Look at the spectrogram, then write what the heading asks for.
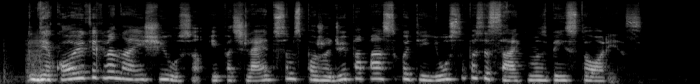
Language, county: Lithuanian, Klaipėda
